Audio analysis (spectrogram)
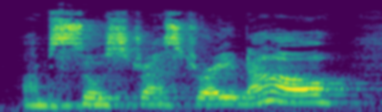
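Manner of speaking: loud, slow, exasperated groan of words; the fed-up king, loud and slow with exasperation. Acted. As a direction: let the stress burst out. King venting his stress.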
